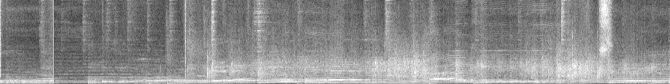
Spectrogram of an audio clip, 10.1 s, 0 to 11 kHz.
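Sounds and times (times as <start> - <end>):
worship music: 0.0 - 10.0.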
